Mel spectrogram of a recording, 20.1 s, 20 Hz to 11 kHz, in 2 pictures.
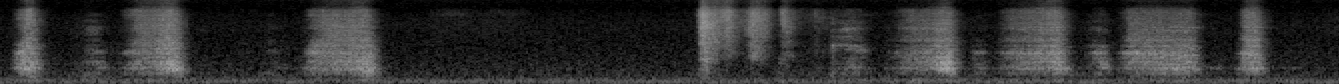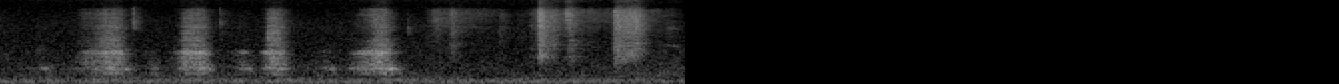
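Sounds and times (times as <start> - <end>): puffs of breath: 2.3 - 2.9, 6.2 - 9.6, 10.6 - 13.1.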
